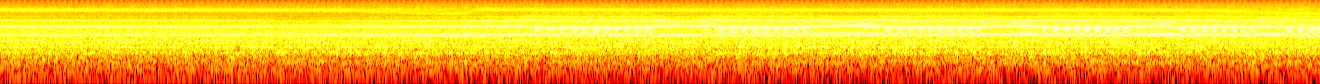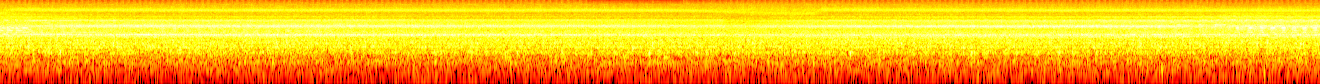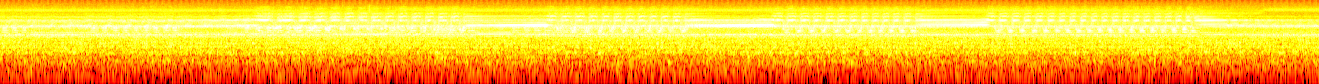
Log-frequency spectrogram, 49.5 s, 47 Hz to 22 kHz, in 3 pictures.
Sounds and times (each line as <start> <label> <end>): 5.1 Cicada sounds 18.6
27.7 Cicada sounds 49.4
